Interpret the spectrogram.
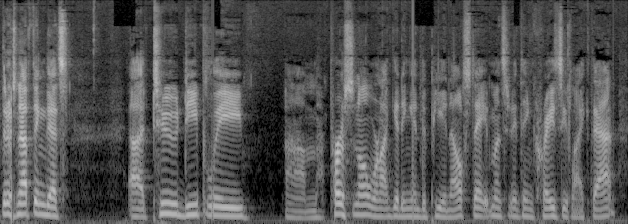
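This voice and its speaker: A middle-aged man hosting a solo show, giving informal advice in an animated, emphatic way with conversational asides. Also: mid-range voice, brisk. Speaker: podcast host and consultant.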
